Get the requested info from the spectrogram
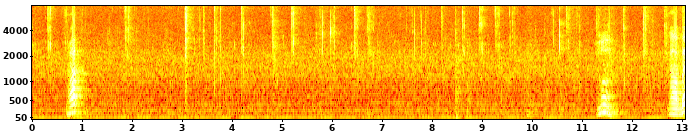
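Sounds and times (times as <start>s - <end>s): person chewing with mouth smacks: 0.0s - 0.7s, 1.3s - 12.8s
low hum: 0.0s - 13.0s.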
